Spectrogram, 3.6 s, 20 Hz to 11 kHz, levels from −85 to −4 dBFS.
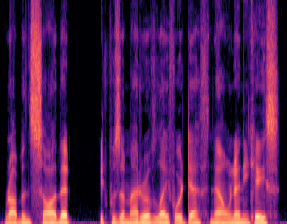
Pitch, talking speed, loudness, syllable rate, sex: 125 Hz, 250 wpm, -17 LUFS, 5.8 syllables/s, male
